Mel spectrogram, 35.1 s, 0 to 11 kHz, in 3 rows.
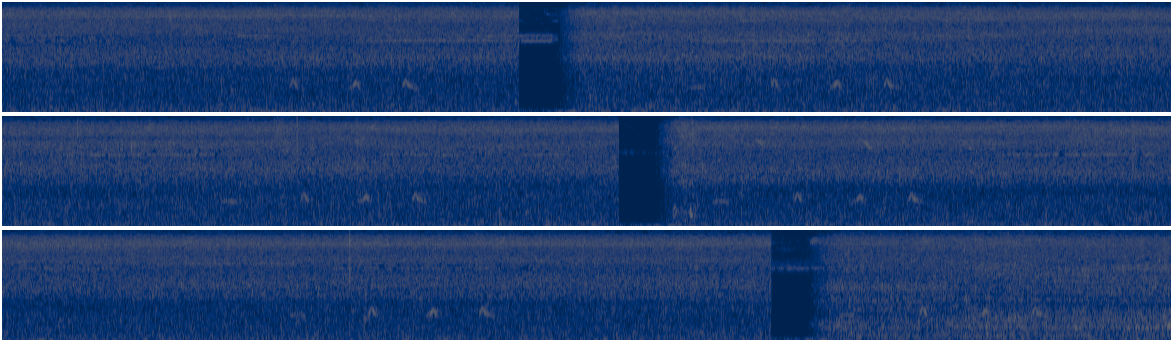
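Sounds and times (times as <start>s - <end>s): faint short chirps: 5.2s - 5.6s
steady rushing outdoor noise: 19.2s - 35.0s.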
